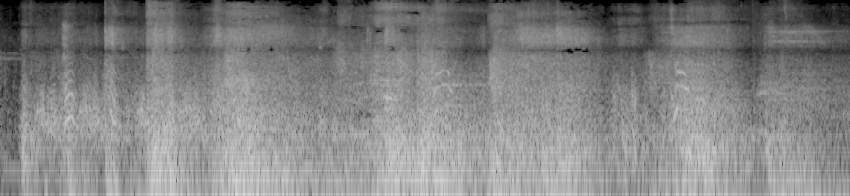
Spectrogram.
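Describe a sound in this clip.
Blades swish and clash in a fast fight.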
